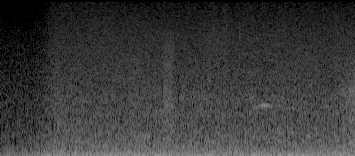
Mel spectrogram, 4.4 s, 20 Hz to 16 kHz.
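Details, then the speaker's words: Avalon VT-737 tube mic preamp before tube replacement: steady soft hiss with nothing playing, even and unchanging, persisting even with preamp gain at minimum; owner suspects old tubes. "there is an underlying hiss in the background and believe me when putting it to post this hiss becomes very noticeable after normalizing or even compression"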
